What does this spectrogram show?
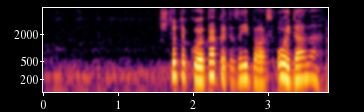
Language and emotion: Russian, neutral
